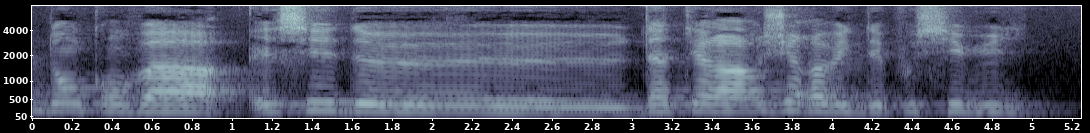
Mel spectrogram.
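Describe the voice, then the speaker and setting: A woman speaks at a medium pitch with audible room echo. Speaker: paranormal investigator. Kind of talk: live paranormal investigation. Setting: abandoned burned house, live stream. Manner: loud; casual. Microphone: too quiet when moving away.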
